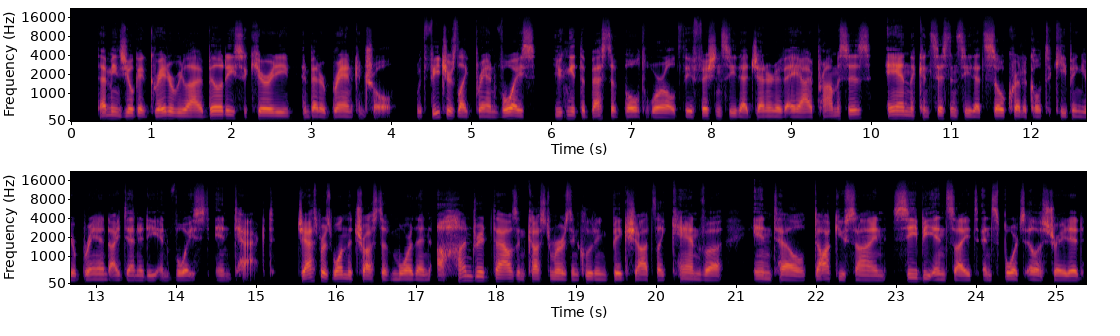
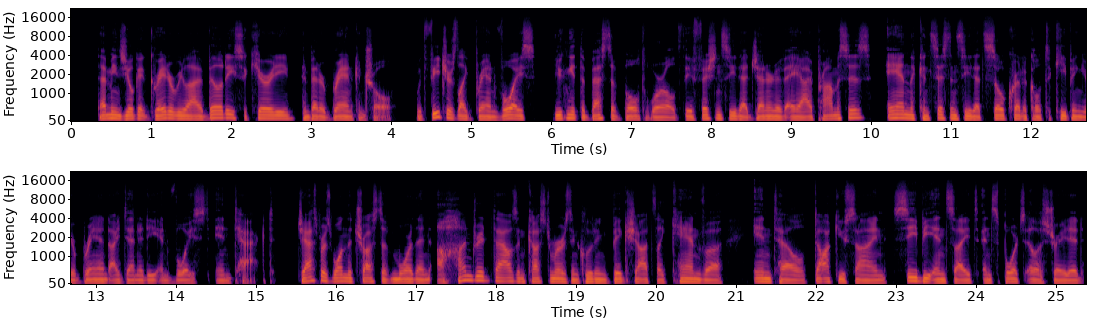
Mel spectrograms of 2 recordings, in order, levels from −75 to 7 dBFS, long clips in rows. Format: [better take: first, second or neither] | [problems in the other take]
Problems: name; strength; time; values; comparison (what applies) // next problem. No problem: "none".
second | thin; very; fading below 400 Hz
